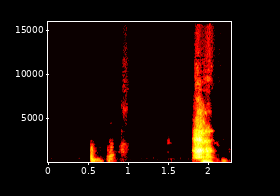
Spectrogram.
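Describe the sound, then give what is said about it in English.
A few soft, short vocal noises, then a loud burst where a burp and a yawn overlap into one rough exhalation, followed by a faint trailing sound. “Just as a recap, sorry, I burped and you yawned at the same time.”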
